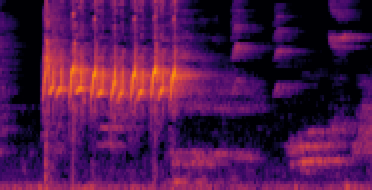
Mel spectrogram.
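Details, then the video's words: Javan fulvetta (flamboyan), singing actively, gives a fast, loud, high buzzy trill of repeated notes lasting about a second, followed by softer scattered chirps and lower warbling notes. "Flamboyan Gacor Nyuling"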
